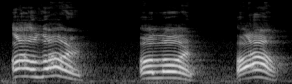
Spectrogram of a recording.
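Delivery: high, loud oh lord; excited exclaim. Real, not acted. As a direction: blurt it out high and loud in disbelief. Reacting loudly to a video.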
